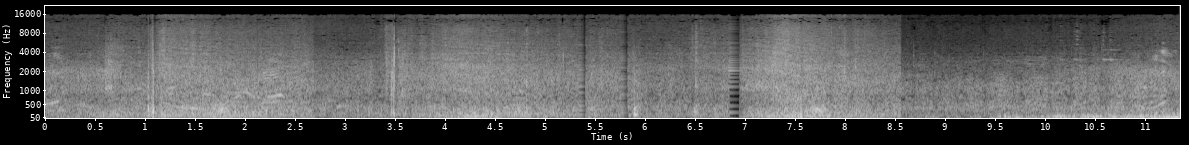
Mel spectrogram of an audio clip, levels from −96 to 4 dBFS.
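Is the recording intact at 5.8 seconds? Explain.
No. A burst of packet loss hits at 5.77 to 5.86 s: a short run of consecutive packets either never arrived or arrived too late to play. The receiver filled the hole by stretching the last good sound for about 60 ms while fading it down, so you hear a brief held, decaying smear rather than fresh audio. Playback then picks up further along, with roughly 60 ms of the original sound simply missing.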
